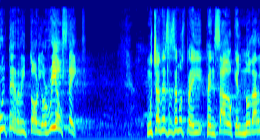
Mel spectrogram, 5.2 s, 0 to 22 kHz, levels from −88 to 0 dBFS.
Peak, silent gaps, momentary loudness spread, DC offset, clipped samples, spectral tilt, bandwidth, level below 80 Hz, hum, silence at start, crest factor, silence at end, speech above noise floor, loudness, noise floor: -12 dBFS; none; 9 LU; under 0.1%; under 0.1%; -2 dB/octave; 17 kHz; -72 dBFS; none; 0 s; 22 dB; 0 s; 32 dB; -31 LUFS; -64 dBFS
